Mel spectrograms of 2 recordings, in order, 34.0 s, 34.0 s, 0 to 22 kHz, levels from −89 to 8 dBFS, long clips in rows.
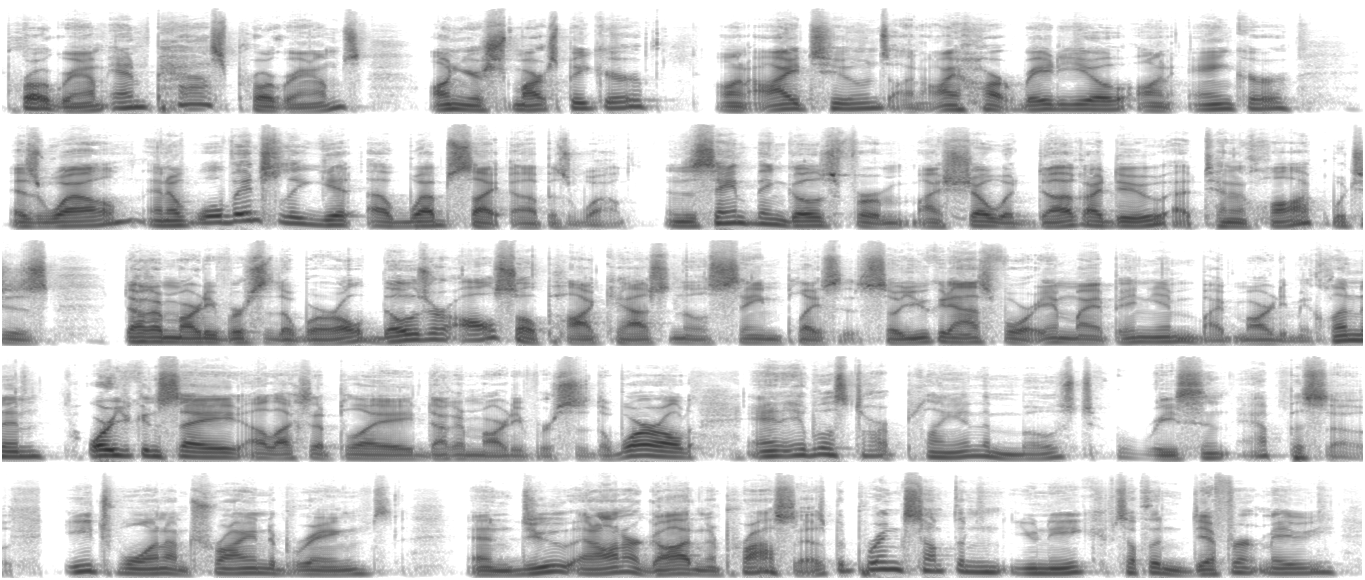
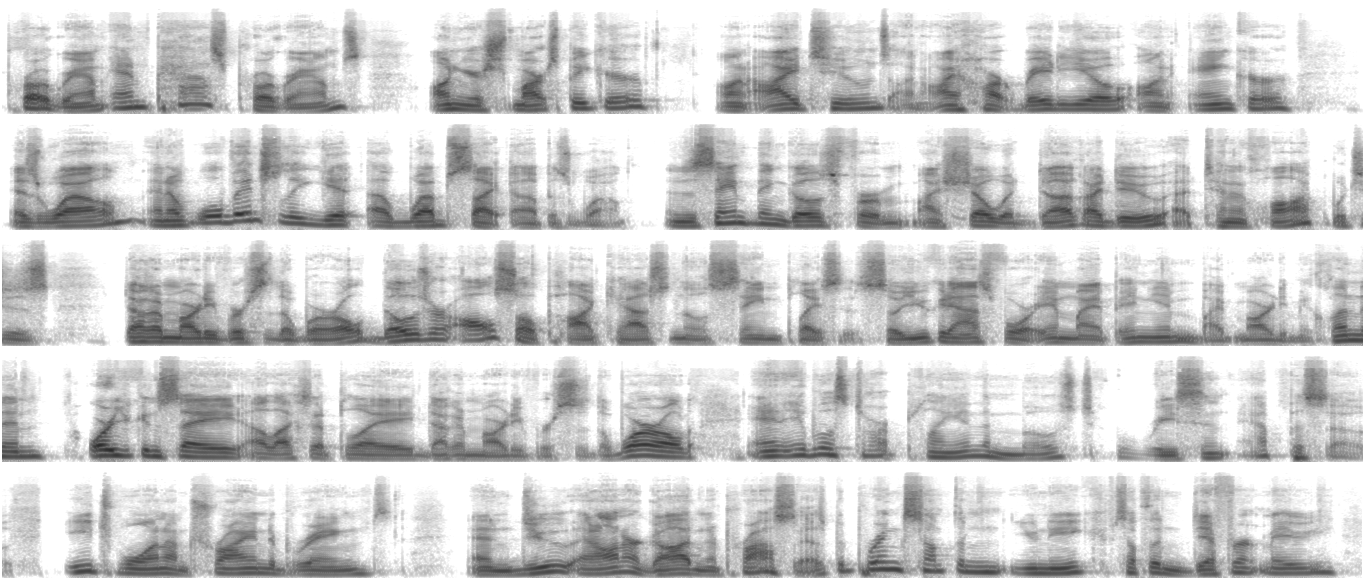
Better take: first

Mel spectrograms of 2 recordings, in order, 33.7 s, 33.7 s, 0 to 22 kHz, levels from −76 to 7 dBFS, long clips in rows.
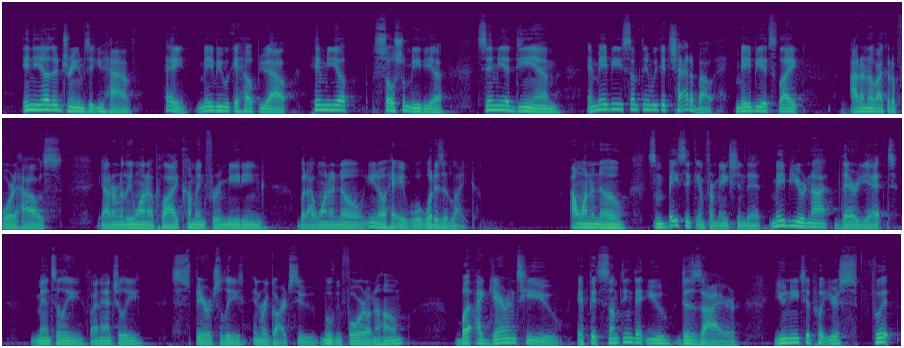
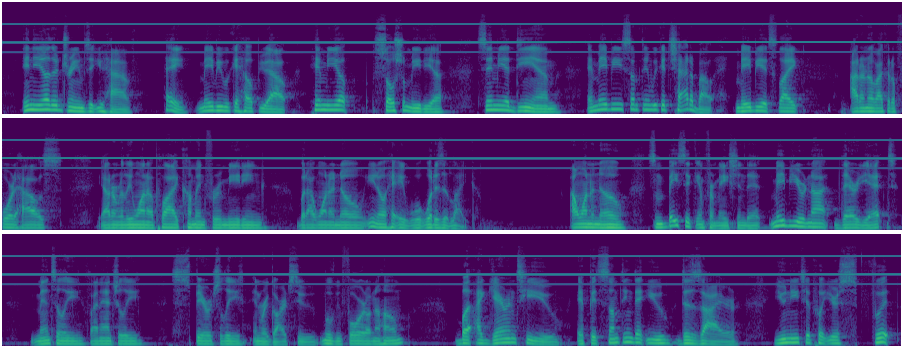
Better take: first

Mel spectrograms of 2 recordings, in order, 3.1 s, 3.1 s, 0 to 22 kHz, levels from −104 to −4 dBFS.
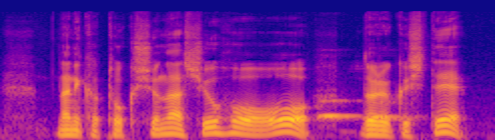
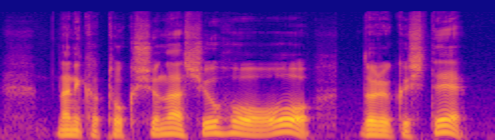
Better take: second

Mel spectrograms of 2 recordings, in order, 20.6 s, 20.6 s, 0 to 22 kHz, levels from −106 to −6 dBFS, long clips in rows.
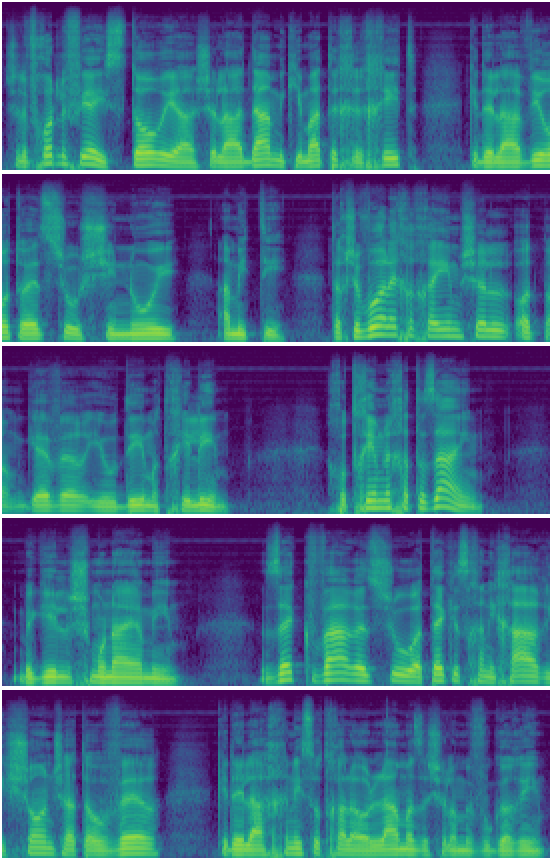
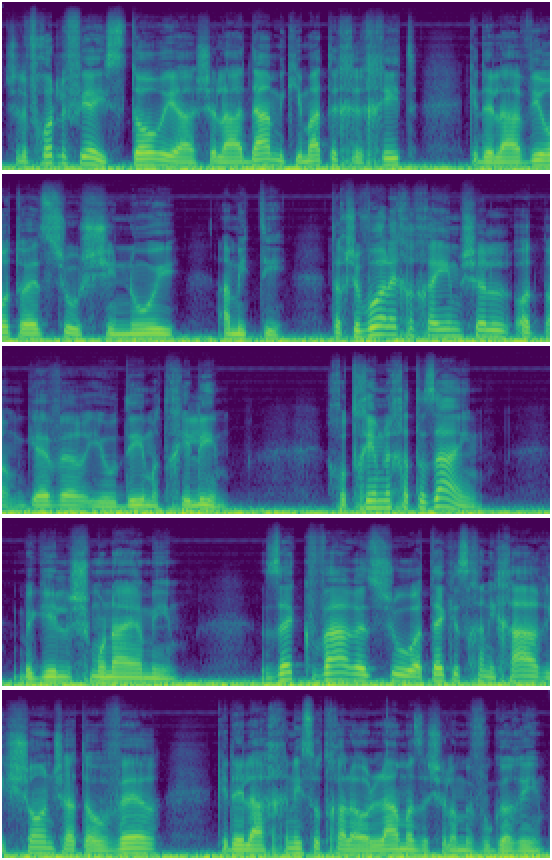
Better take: first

